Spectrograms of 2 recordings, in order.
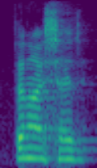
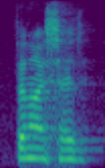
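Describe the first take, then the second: No difference in how they are said.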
